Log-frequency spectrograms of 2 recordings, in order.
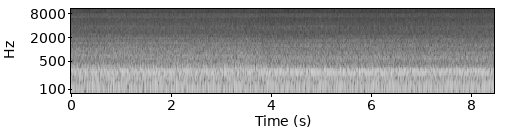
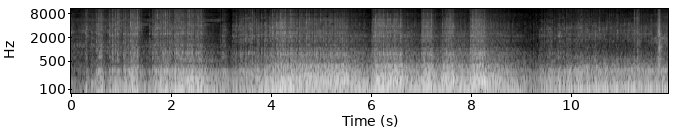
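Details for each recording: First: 1977 AMC Matador sedan V8 idling with a steady, even low rumble, no knocks, misses or ticks; runs well, though brakes are shot and heater core leaked coolant; normal idle. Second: 1977 AMC Matador sedan with 360 5.9L V8, cold start then heavy blipping revs with a raw, booming, unmuffled bark and smoke; missing muffler on the exhaust.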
